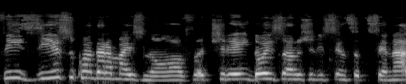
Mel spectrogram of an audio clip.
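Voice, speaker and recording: Her tone is bright and sharp, with a high pitch. The woman keeps a moderate pace. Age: 60s. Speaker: Instagram live host. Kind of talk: casual chat. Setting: video call.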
